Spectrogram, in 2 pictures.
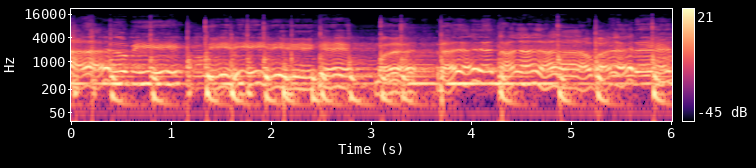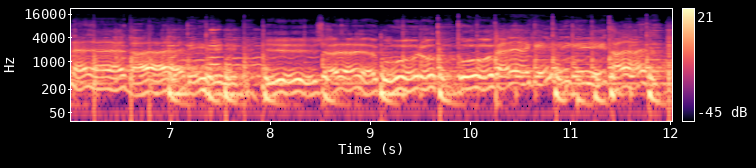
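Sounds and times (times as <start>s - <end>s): man singing ornamented melody: 0.0s - 12.0s
violin: 0.0s - 12.0s.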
